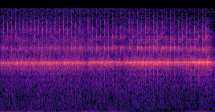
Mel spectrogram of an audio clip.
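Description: Kunqu opera accompaniment holding a single long, high, steady note over a low hum.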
